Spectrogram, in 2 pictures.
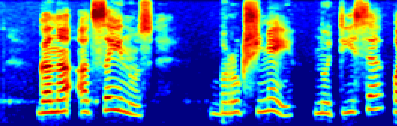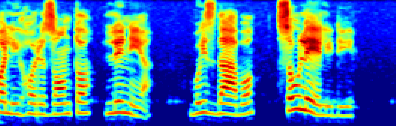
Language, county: Lithuanian, Vilnius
